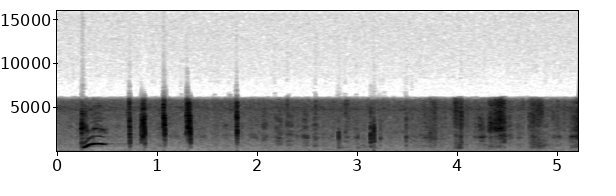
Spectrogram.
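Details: Beagle giving one short, loud, rising whine near the start, followed by scattered soft clicks and taps in a quiet room.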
